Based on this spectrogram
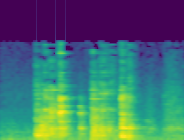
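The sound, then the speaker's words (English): A ceramic mug of hot chocolate clinks a few times amid soft sipping noises, in three short bursts over a quiet background with no talking. “Well, I gotta drink my chocolate at the appropriate time.”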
